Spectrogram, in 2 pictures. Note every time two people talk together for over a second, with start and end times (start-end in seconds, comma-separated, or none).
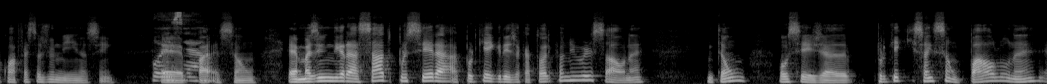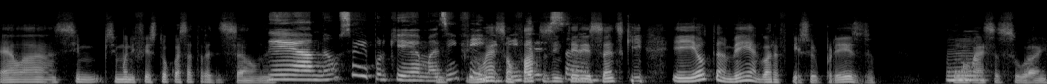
14.8-16.6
